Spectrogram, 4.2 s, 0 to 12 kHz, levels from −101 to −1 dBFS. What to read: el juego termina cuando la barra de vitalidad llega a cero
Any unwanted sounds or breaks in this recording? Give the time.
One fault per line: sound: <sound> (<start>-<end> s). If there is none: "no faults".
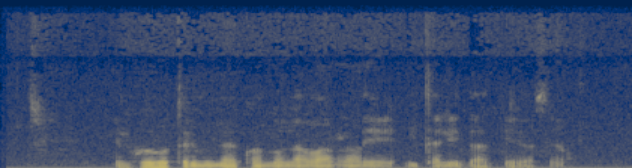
no faults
